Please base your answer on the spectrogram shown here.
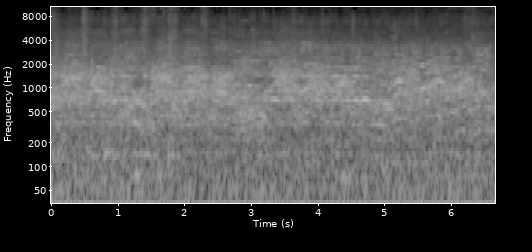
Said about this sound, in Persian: همزمان معترضان در کرمانشاه شعارهای علیه رهبر جمهوری اسلامی هم سر دادند.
